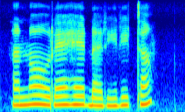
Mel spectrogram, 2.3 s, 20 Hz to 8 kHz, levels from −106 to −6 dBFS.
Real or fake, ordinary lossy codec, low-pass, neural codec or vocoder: real; none; none; none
